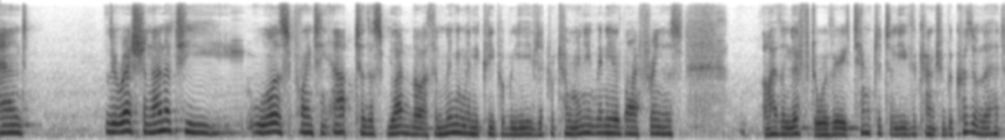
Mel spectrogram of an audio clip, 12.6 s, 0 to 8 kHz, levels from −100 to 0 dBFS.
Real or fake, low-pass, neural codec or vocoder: fake; 7.2 kHz; codec, 24 kHz, 0.9 kbps, WavTokenizer, medium music audio release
